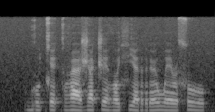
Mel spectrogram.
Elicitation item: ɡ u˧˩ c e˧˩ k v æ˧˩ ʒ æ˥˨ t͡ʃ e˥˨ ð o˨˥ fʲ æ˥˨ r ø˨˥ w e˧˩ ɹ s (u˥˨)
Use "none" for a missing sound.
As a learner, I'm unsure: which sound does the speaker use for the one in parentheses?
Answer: u˥˨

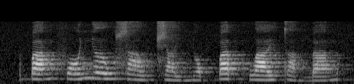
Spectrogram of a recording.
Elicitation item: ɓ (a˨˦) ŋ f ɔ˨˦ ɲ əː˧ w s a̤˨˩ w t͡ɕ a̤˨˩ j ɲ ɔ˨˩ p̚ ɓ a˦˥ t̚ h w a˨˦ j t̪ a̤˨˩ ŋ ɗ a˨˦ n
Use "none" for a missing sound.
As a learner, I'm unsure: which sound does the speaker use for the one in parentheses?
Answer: a˨˦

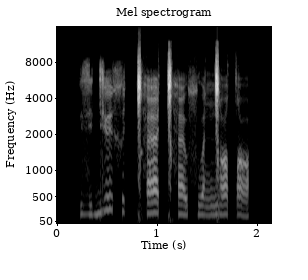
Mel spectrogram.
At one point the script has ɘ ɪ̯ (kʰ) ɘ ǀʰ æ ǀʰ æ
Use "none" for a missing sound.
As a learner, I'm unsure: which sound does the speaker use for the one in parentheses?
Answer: x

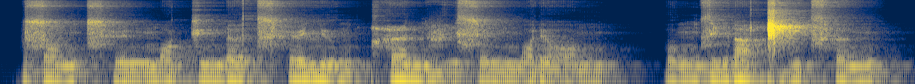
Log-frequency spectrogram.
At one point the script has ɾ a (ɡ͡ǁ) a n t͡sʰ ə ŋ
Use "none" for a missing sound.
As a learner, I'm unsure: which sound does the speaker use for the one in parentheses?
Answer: ɡ͡ǁ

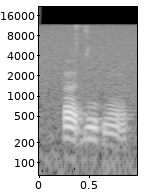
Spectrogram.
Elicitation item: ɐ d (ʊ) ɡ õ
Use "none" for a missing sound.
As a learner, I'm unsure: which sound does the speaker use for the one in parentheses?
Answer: u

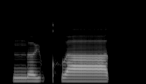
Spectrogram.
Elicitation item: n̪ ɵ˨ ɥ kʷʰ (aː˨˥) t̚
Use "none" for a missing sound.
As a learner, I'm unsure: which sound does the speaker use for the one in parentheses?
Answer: aː˨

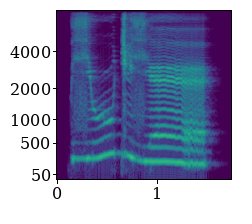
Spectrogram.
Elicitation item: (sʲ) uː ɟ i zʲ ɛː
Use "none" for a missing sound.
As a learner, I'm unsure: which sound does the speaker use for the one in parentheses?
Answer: zʲ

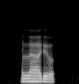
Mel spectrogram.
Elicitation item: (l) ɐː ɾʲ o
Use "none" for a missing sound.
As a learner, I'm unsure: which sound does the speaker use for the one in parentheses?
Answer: l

